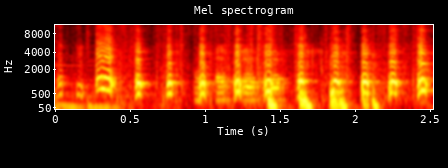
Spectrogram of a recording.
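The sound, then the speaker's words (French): A hen clucks in a quick, steady series of about ten short, throaty calls across a few seconds, with no talking. “Et pour commencer, football en Ligue des Champions, on connaît enfin la poule du PSG. Écoutez.”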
